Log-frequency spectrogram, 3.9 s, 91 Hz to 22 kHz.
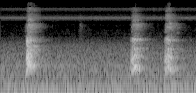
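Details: Barking dog, evening of 21 November 2023, 7:06 pm: one loud bark, then after two seconds a quick pair of barks less than a second apart, over faint steady background noise.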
